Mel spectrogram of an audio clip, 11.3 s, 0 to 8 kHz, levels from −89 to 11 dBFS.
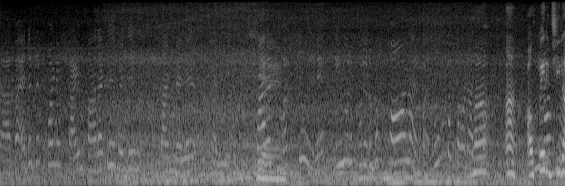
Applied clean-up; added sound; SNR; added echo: none; none; none; none.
